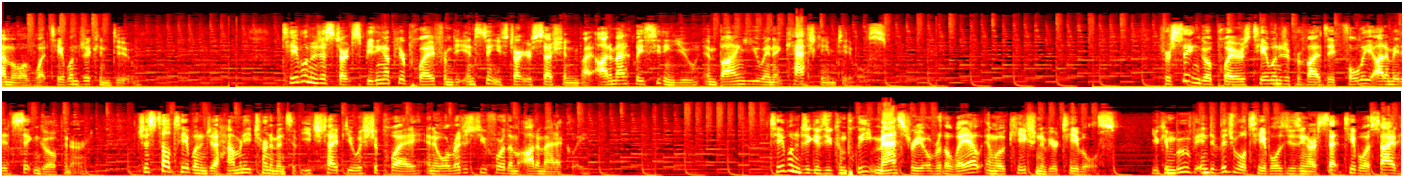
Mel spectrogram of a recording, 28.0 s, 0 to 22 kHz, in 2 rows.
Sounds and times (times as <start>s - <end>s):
Speech: 0.0s - 1.4s, 2.8s - 8.9s, 11.6s - 19.9s, 21.7s - 27.9s
Music: 0.0s - 27.9s.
